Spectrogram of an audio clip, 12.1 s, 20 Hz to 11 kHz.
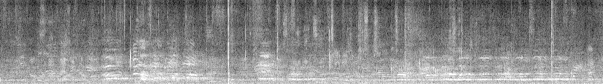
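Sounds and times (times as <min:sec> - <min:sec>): chatter of voices indoors: 0:00.0 - 0:12.0
football slapping into hands: 0:04.5 - 0:05.0.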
